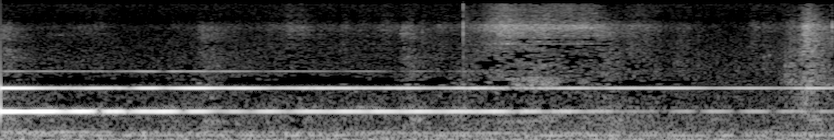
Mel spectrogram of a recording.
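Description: A metal singing bowl ringing out after being struck, sounding two steady tones, one lower and one higher, that slowly fade away.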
